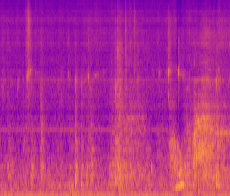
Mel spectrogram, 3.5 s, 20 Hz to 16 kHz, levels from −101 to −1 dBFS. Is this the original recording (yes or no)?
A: no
